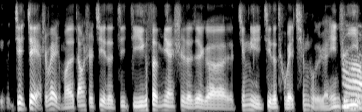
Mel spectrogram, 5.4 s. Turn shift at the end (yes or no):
yes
